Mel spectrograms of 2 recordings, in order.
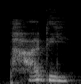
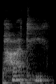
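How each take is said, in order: First: The middle consonant is a D sound. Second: The middle consonant is a T sound. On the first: It is the nickname for Patrick. The speaker calls it right. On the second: The name means nothing to Irish people. The speaker calls it wrong. "when Americans say Patty ... I'm pronouncing it different"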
